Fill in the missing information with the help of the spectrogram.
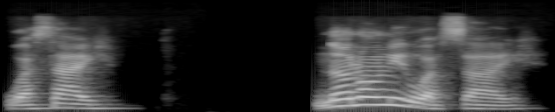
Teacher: we joined the last sound of the s with the i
